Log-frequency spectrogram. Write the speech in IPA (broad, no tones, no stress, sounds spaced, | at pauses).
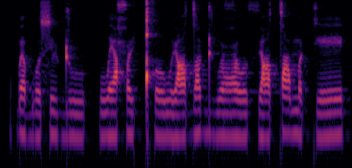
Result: ɓ ɐ b o s y ɖ u | w ɛ ħ y ǃʰ o w ø dˤ y ɖʱ u ʕ o θ y tˤ i m ɐ k e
